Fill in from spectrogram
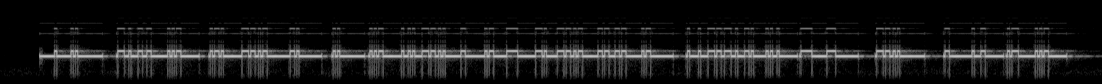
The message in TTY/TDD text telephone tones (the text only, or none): XNISD BGXSJ XVBTH BLLBK NGFTO XVUZS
